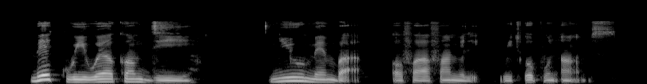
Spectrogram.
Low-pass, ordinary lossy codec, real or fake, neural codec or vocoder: none; none; real; none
